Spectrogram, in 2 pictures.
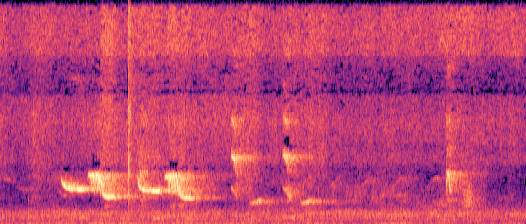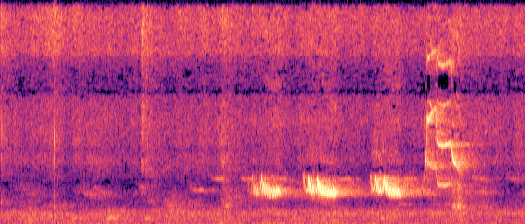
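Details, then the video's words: Birdsong outdoors: bright, quick chirped phrases rising and falling, given in short bursts with pauses, several notes at a time, over a steady low rumble of background noise. "아름다운 새소리"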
